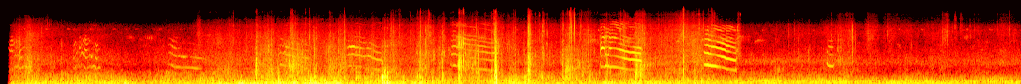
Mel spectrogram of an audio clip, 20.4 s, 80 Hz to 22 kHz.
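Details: Stray cat, at first timid, grows affectionate once its head is stroked, recorded on a GoPro HERO8 with Media Mod: a run of drawn-out meows sliding downward in pitch, clustered in the middle, over steady low rumble and handling noise.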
